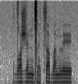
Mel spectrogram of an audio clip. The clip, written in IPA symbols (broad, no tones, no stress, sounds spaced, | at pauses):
dˤ a ʒ ɛ n ɡ͡ǀ ɛ t͡s a b a n l e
